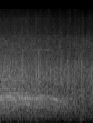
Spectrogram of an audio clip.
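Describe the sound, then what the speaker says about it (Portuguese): Studio audience of a Brazilian TV variety show applauding a contestant, a thick, steady roar of clapping and crowd noise, loud at first and easing slightly, with a faint voice underneath. "Uma salva de palmas para a Alexia"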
